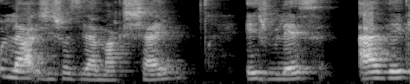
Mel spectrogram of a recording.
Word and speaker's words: Shein: Aujourd'hui j'ai choisi de prendre la marque Shine parce que c'est une marque accessible à tous et elle est connue de tous.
